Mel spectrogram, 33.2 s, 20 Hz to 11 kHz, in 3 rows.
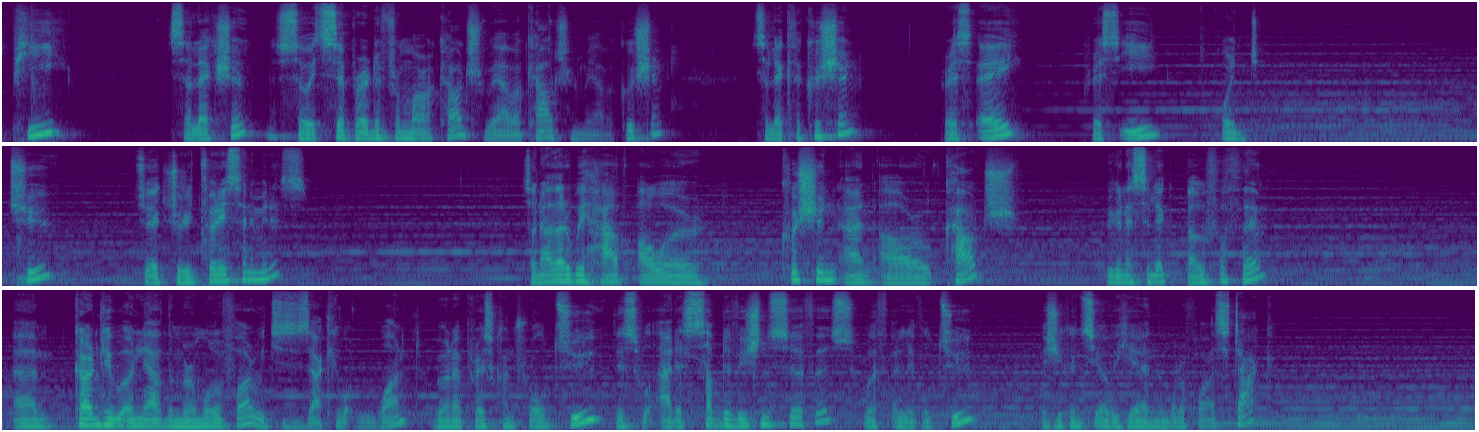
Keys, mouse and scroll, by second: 0.0 p, 2.2 Tab, 2.5 click, 3.2 click, 3.7 click, 4.7 middle click, 5.7 Tab, 6.9 a, 7.9 e, 14.3 Tab, 14.7-15.4 scroll down 2, 15.4 click, 16.2-17.7 middle drag, 17.7 click, 18.3 click, 20.1 shift+click, 24.4-26.1 drag, 26.1 ctrl+2, 32.4-33.1 middle drag.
